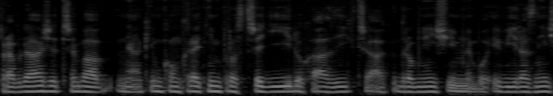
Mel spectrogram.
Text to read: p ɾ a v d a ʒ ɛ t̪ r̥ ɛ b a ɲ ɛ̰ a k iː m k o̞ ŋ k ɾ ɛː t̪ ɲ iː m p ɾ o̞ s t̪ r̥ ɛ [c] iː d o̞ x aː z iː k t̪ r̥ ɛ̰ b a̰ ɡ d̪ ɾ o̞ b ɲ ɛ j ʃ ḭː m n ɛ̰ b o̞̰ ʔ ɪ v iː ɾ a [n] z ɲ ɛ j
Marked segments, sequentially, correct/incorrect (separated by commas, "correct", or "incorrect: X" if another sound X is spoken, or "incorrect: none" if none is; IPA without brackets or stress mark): incorrect: ɟ, incorrect: none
